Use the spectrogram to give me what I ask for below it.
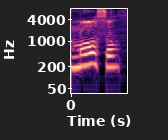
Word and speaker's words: Morthal: what they say about Morthal it rhymes with awful and there's a reason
